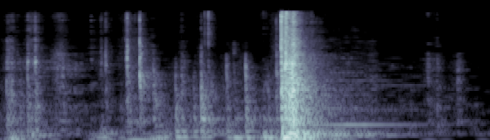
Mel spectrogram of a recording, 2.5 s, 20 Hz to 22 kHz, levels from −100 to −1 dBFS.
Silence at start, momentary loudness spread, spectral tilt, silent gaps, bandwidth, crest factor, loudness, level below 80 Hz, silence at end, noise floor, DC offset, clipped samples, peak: 0.05 s; 25 LU; -2.5 dB/octave; none; 15.5 kHz; 26 dB; -18 LUFS; -44 dBFS; 0.75 s; -60 dBFS; under 0.1%; under 0.1%; 0 dBFS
